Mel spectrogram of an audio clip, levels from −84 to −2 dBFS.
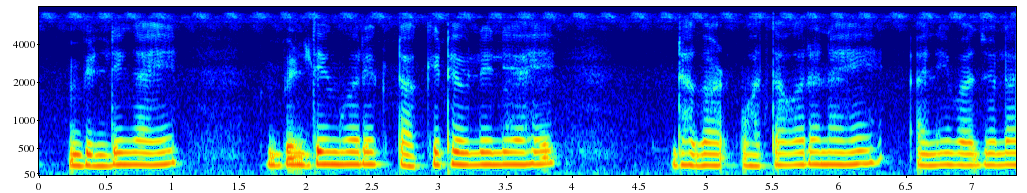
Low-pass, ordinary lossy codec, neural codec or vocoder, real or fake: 7.2 kHz; none; none; real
